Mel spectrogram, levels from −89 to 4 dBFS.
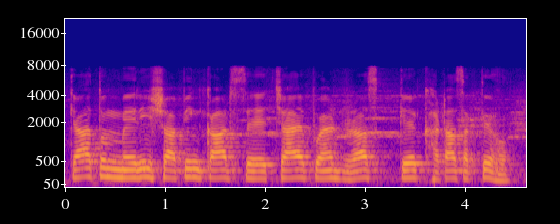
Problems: constant background noise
